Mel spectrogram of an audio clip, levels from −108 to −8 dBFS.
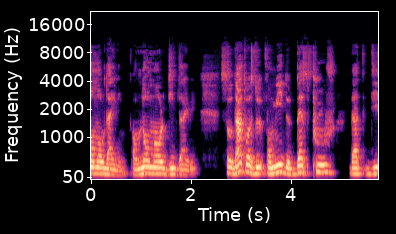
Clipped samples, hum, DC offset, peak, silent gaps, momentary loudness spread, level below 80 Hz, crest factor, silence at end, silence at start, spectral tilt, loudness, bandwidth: under 0.1%; none; under 0.1%; -2 dBFS; 5.09-5.16 s; 13 LU; -80 dBFS; 16 dB; 0 s; 0 s; -7.5 dB/octave; -19 LUFS; 9.2 kHz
